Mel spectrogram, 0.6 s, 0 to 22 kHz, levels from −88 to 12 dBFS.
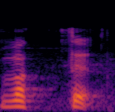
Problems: none marked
